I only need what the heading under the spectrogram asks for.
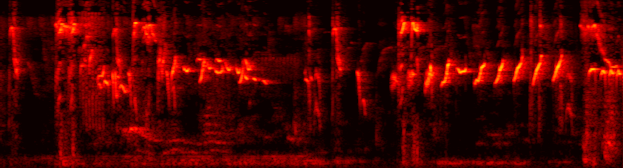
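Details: Singing greater green leafbird (cucak ijo), 'setting betina', in loud isian-filled bursts: sharp chips and tumbling phrases, then a fast series of evenly spaced bright notes, separated by short silences.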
